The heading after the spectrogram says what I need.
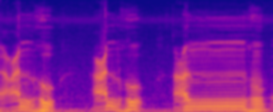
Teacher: হা হলো ইজহারের 6টি হরফের একটু অক্ষরে যে হা। তো হা আসার কারণে এখানে গুন্না ছাড়া স্পষ্ট করে পড়তে হবে। আনহু, আনহু, আনহু, এভাবে করে গুন্না করা যাবে না।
